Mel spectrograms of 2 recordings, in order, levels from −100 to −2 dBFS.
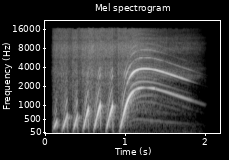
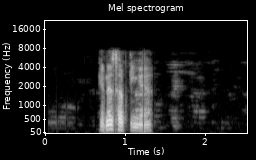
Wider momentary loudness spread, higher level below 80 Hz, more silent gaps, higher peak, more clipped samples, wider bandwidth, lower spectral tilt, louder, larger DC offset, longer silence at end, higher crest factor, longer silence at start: first, 18 LU vs 12 LU; second, -72 dBFS vs -62 dBFS; neither; second, -6 dBFS vs -2 dBFS; neither; first, 17 kHz vs 8 kHz; second, 0.5 dB/octave vs -4 dB/octave; first, -18 LUFS vs -21 LUFS; neither; second, 0.4 s vs 1.2 s; second, 16 dB vs 22 dB; second, 0.1 s vs 0.7 s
